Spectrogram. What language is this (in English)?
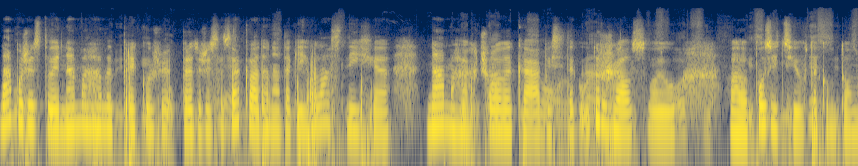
Slovak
